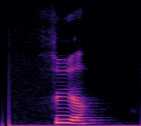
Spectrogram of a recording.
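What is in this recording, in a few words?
"in front", Australian English; PictureDictionary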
